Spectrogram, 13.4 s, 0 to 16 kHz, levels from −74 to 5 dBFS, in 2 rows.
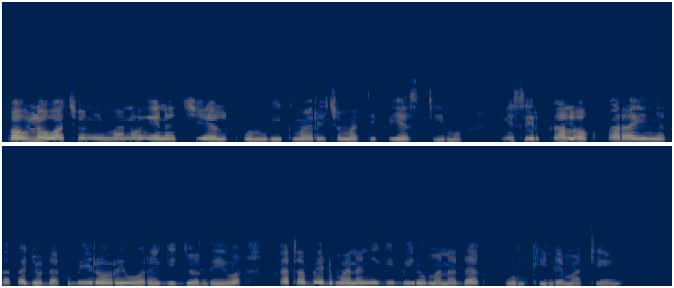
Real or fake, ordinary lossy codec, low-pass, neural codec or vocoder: real; none; 7.2 kHz; none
